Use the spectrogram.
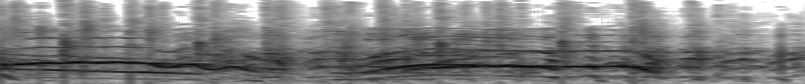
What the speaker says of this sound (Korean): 이걸 한번 해 박수를 해보겠습니다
